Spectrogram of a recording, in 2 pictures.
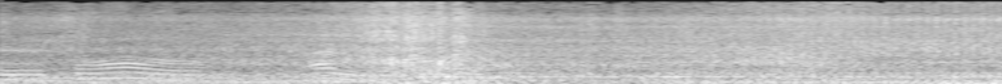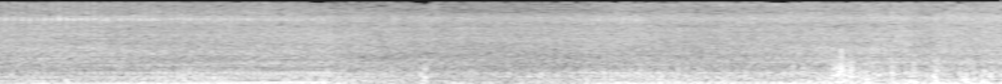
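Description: Motorcycle riding along a road: the engine's low drone mixed with wind buffeting the microphone, the drone growing stronger in the second half.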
